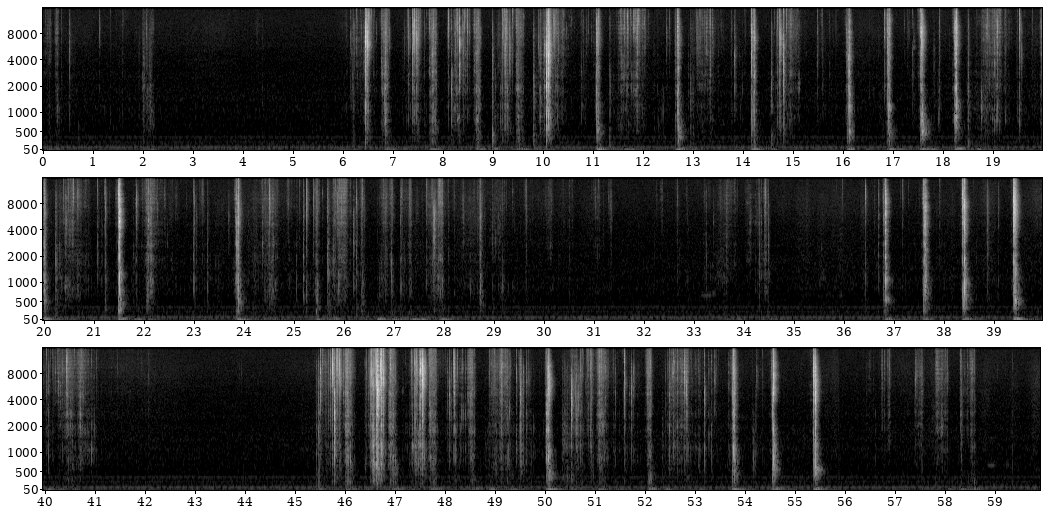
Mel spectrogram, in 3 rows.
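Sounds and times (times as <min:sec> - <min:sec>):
slime squished and stretched: 0:06.1 - 0:29.2, 0:36.7 - 0:41.0, 0:45.4 - 0:55.7
slime clicking and popping: 0:16.0 - 0:19.1, 0:51.6 - 0:55.6.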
